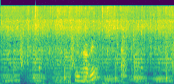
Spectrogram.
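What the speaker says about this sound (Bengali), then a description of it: "এবার এটাকে একটু ভালো করে আমি একটু ভেজে দেব।" Garlic and other ingredients fry and are stirred in a pan for a paneer and fresh coriander gravy, making a strong, close, continuous sizzle with scraping stirring sounds, and a voice briefly speaks.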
